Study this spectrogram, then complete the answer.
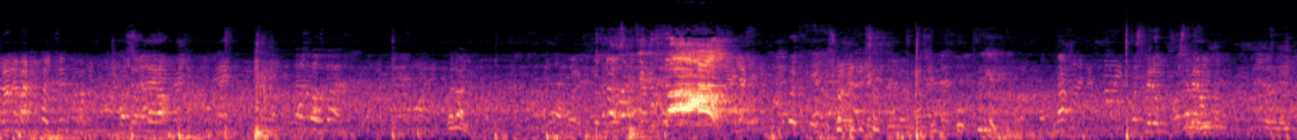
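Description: Men shout and call out to each other across an open outdoor pitch.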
